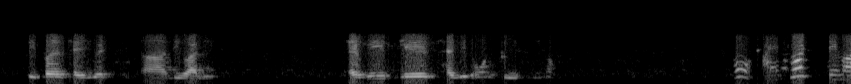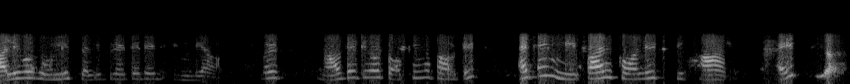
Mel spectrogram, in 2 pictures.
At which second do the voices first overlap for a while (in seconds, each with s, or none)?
none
